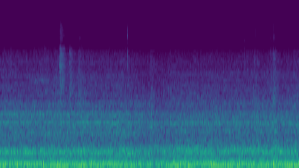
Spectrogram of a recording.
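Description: Steady low rumble of a moving passenger train heard inside an Amtrak Amfleet cafe car, with a few faint clicks over it.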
